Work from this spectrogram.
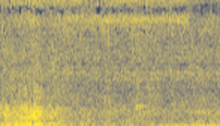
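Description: Dense buzzing of many bees around a beehive in an apiary, a continuous close insect drone filling the whole moment without pauses or voices.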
